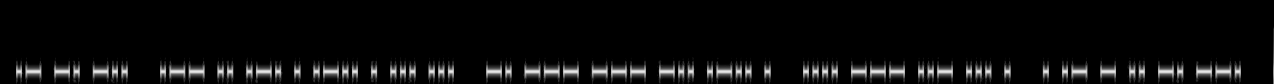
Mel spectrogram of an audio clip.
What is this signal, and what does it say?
Morse code, heard as a keyed tone, about 25 wpm, 600 Hz. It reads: AND WIRELESS NOODLE HOUSE EATING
